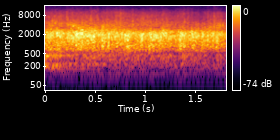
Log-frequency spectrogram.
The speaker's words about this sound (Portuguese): E se você crê nisso, dê uma salva de palmas bem forte a Jesus.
